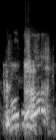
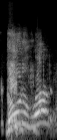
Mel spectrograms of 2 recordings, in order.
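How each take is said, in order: First: Much higher rising shout, repeated; rallying cry echoed; hype call again. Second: Much higher, rising rallying cry; punchy sign-off chant; hype call. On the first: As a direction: push the crowd one more time. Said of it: "repeated sign-off slogan". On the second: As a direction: fire up the audience. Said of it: "show sign-off slogan". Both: Real, not acted.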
